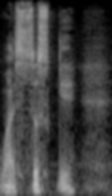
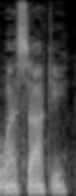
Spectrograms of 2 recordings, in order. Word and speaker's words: Wysocki: okay cuz mine's polish it's Waki but it's supposed to be pronounced wusi and I don't never I go with the wasaki route I like wasis better actually glad you clarifi a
